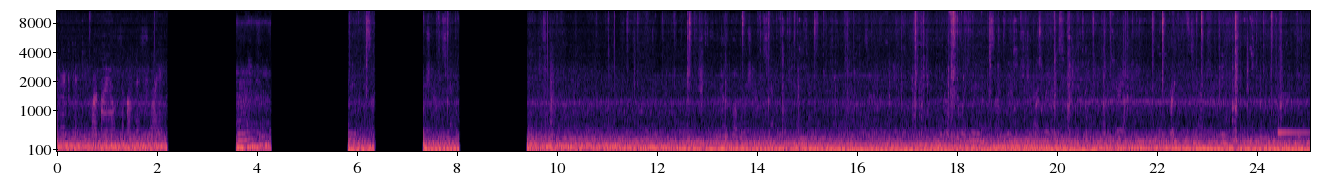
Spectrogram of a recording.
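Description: A jet airliner's engines hum steadily at idle.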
